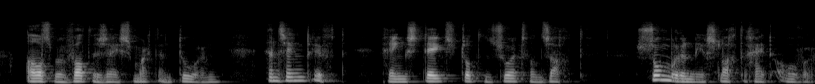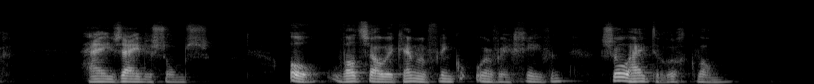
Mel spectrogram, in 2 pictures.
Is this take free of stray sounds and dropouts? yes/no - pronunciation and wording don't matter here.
yes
